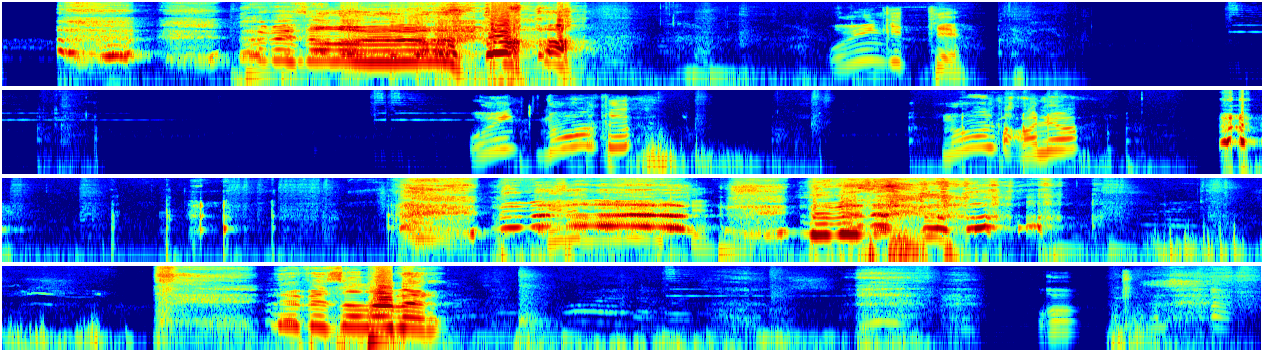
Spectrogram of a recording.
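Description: A young man talks and exclaims with animation into a microphone.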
